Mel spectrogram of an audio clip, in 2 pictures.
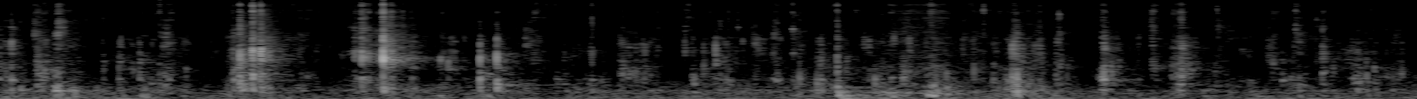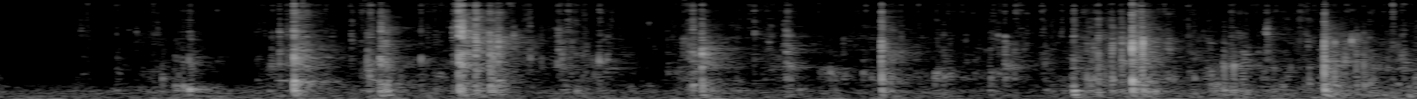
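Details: Two Pit Bulls, Oliang and nomyen, chew raw treats in a small room; irregular crisp crunches and bites, louder clusters after a brief pause midway, quiet between bursts.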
